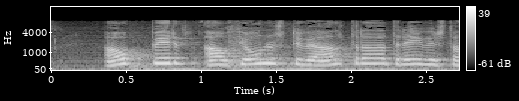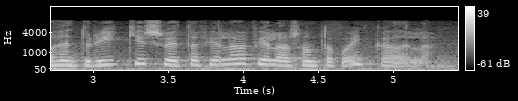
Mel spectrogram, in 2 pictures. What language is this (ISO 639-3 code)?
isl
